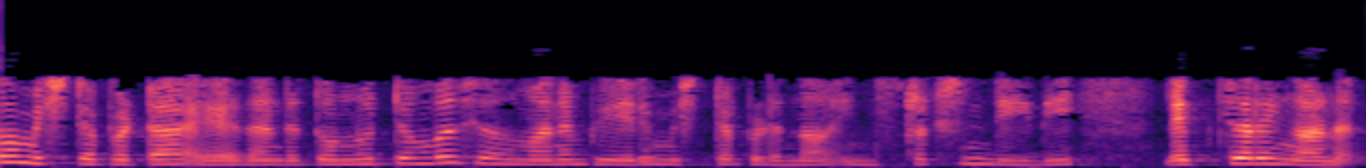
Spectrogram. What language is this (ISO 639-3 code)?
mal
